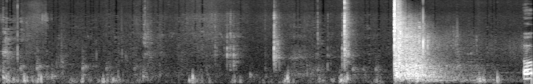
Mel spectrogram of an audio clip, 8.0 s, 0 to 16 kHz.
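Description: A single rifle shot from a Desert Tactical Arms SRS bolt-action rifle in .260 Remington, fired once about six seconds in, its loud report trailing off over about a second and a half.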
